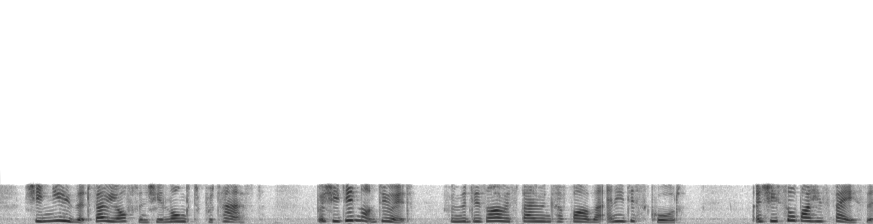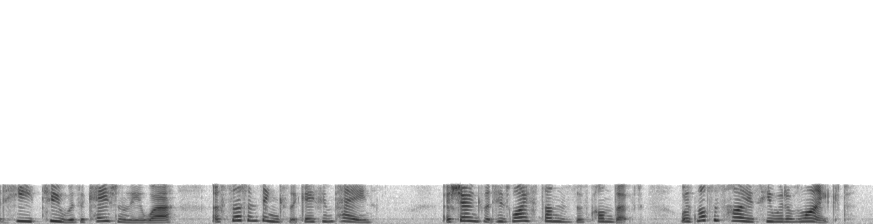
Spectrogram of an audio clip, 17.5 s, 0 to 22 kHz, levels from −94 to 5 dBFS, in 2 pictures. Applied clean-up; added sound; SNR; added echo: none; none; none; none.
